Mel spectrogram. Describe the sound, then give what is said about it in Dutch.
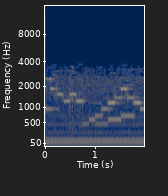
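A phone rings with an electronic melodic ringtone, a quick run of steady tones stepping up and down in pitch over a constant low hum. No one speaks. “Ik ga hem even opnemen.”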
